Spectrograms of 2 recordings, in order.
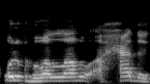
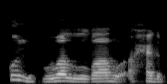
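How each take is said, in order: First: The first word starts with a deep throaty Q. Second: The first word starts with a plain front K. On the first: It means: say, he is God, the one. The speaker calls it right. "कुल हुवल्लाहु अहद की जगह" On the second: The first word now means eat, changing the meaning. The speaker calls it wrong. "इससे कुल नहीं बनेगा... कुल का मतलब होता है खाओ"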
